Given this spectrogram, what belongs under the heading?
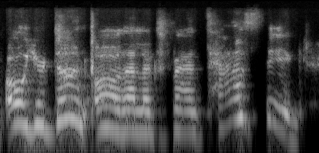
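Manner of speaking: high, drawn-out teacher enthusiasm; gushing praise. Retold or imitated. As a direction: gush over a small child's artwork. Teacher gushing over finished work.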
